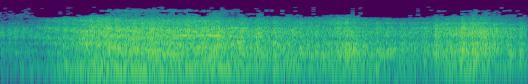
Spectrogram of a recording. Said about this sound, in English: It was the train that gave me the idea. I stood there at the deserted level crossing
